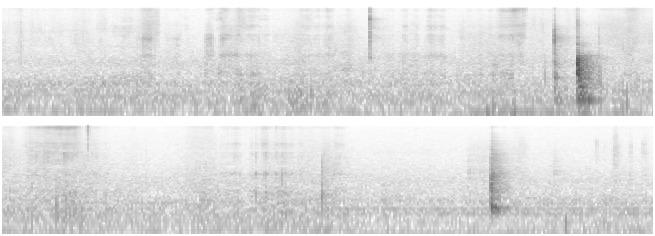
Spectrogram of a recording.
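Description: Barber's handling sounds during a straight-razor shave: faint scraping and rustling, broken by a few sharp knocks, the loudest about six seconds in and another near the end.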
